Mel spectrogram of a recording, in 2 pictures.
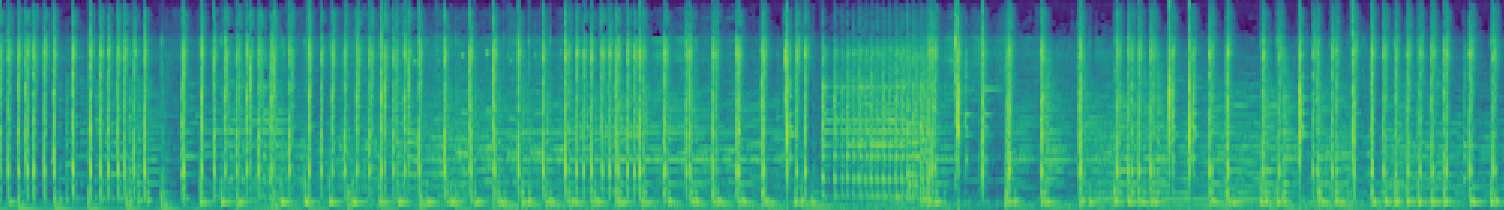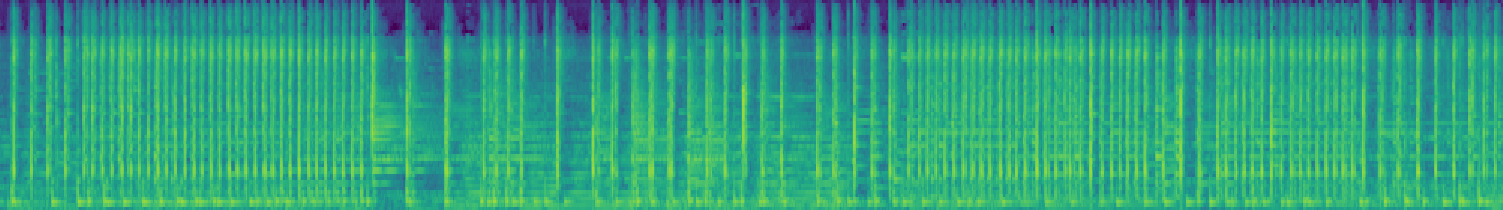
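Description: Marching snare drum played close up with sticks, fast strokes and rolls, together with tenor drums and the rest of a drumline, over sustained low pitched notes.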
